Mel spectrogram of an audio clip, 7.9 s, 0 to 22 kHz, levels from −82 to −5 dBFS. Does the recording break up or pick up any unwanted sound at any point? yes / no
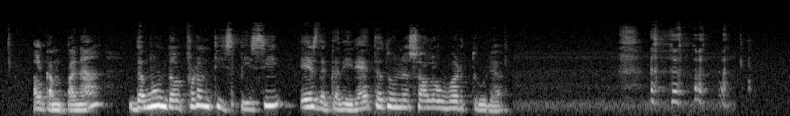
yes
